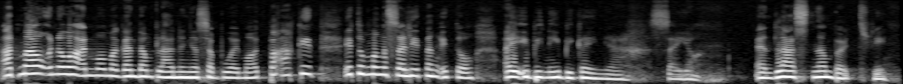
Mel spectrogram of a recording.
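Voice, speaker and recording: A woman pastor preaching a sermon in church, animated, slowing down to read verses and laughing often. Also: on the high side. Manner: animated preaching mixing Tagalog and English, reads verses slowly, laughs often.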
